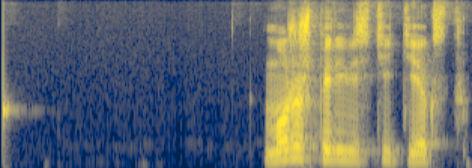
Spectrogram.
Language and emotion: Russian, neutral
